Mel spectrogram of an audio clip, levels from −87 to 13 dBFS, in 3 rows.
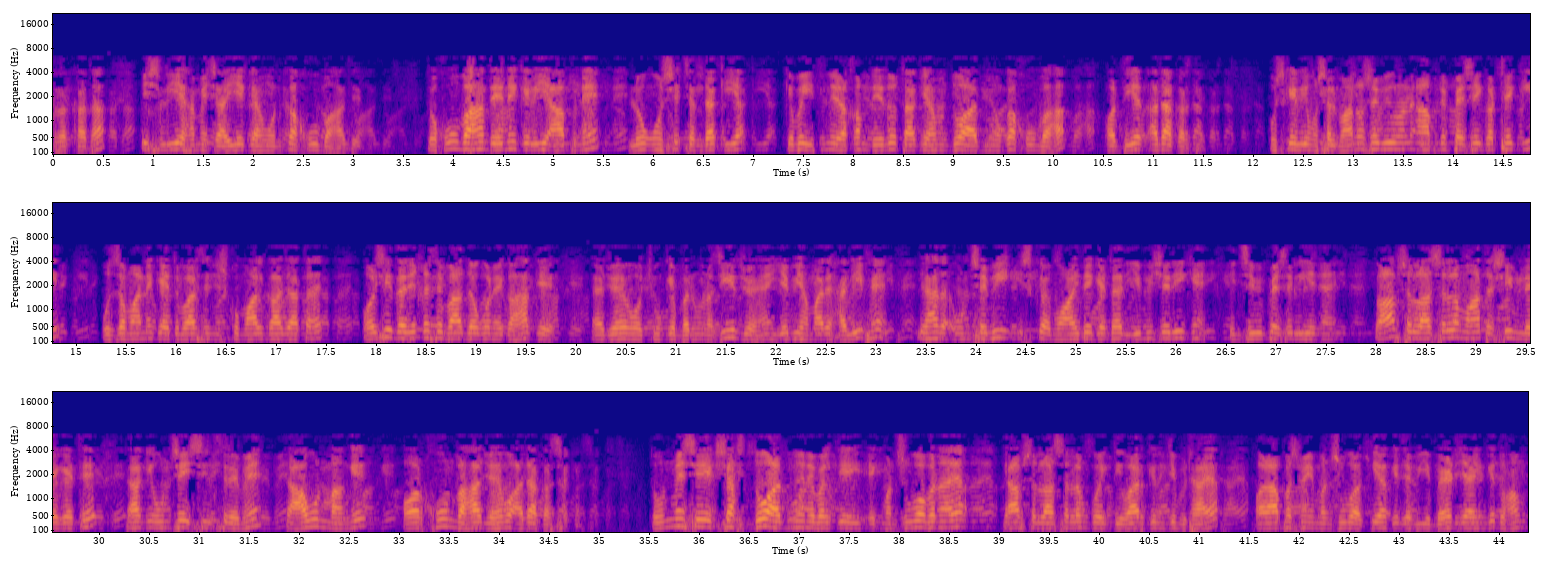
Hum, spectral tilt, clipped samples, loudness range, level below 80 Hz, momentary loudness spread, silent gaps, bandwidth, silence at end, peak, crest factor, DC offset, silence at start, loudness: none; -4.5 dB/octave; under 0.1%; 3 LU; -64 dBFS; 10 LU; none; 6.6 kHz; 0 s; 0 dBFS; 22 dB; under 0.1%; 0 s; -22 LUFS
